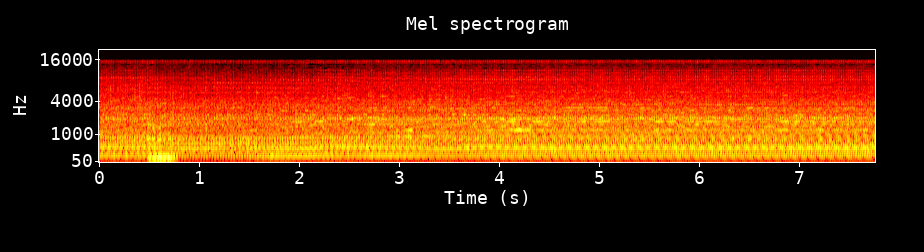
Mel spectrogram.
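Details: Smash 110 that would not idle, after carburetor air and idle screw adjustment: steady, even idle hum holding speed without dipping or stumbling, no longer stalling; normal idle.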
